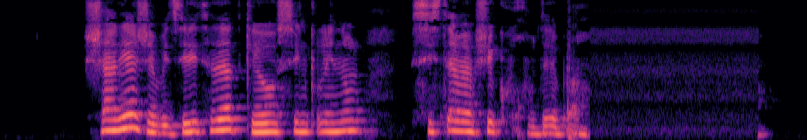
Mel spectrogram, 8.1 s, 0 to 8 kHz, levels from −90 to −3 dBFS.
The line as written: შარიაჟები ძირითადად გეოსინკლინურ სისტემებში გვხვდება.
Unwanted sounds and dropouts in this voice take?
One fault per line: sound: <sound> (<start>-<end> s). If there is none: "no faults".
no faults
